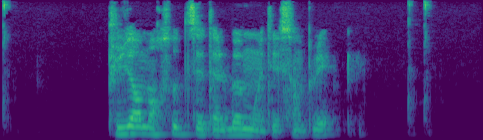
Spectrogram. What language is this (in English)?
French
